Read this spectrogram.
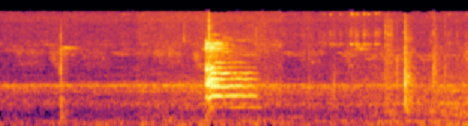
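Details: Stray cat called Nora, also nicknamed Kuu-chan, giving one of several different meows in a short span: a single short, bright, harmonic-rich meow about half a second long over a steady background hum, with faint clicks around it.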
